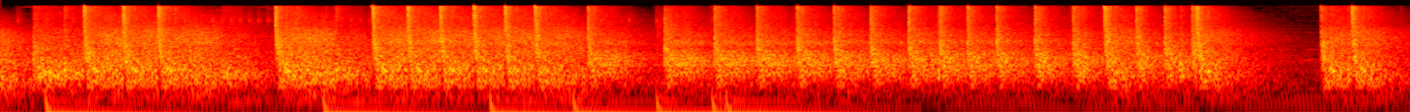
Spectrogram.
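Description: Rapid gunfire: long strings of quick shots, about four a second, each trailing off in echo, with short breaks between strings and a pause before a last shot near the end.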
